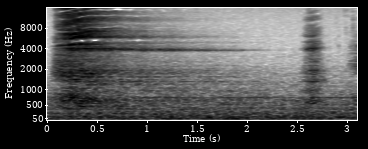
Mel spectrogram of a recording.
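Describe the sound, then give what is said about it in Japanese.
A long breath is pushed out to empty the lungs during a relaxation breathing exercise done with a straight back. The faint airy hiss swells quickly, then tapers away, with a small puff near the end and no talking. “背筋伸ばして一度体の空気全部吐いていきます”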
